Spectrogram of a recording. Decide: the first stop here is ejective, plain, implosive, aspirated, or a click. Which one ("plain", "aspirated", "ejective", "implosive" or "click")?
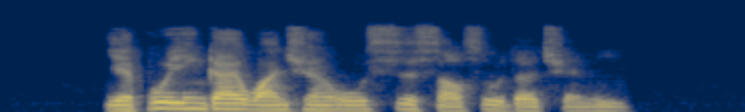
plain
